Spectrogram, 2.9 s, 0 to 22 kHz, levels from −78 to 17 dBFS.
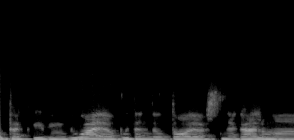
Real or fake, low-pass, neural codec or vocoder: real; 10.8 kHz; none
